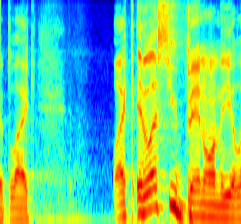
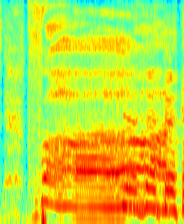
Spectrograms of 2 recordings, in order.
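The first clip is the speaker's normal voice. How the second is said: sudden high yelled curse; angry shout; 11 semitones higher than usual. Retold or imitated. Friend realises cash is fake.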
